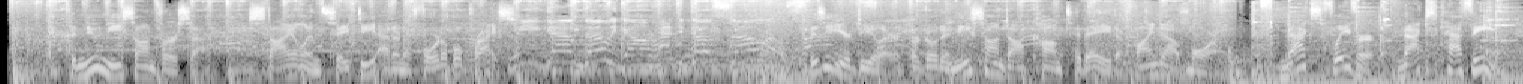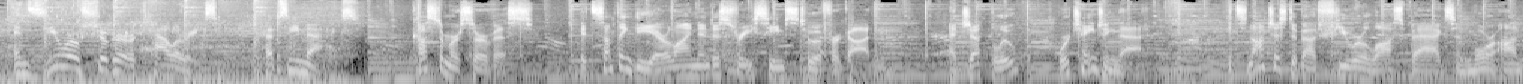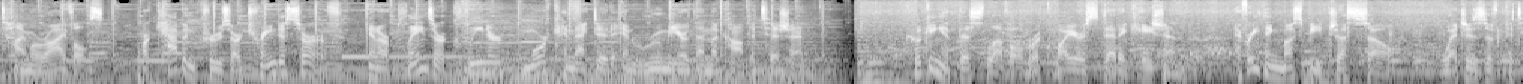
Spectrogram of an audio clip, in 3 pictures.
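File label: Commercial, real people male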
